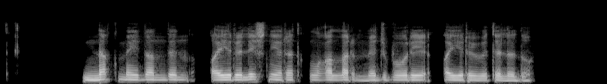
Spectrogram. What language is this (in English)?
Uyghur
